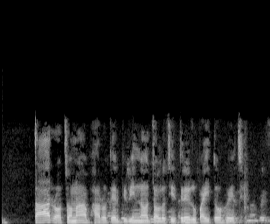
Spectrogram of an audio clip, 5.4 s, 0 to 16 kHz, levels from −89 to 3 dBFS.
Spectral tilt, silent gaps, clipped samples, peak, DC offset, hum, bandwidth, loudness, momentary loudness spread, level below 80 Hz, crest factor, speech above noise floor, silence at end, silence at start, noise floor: -6 dB/octave; none; under 0.1%; 0 dBFS; under 0.1%; none; 7.8 kHz; -16 LUFS; 6 LU; -56 dBFS; 16 dB; 45 dB; 0 s; 0.05 s; -60 dBFS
